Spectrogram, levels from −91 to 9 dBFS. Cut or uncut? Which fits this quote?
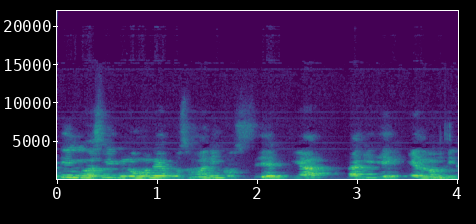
uncut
